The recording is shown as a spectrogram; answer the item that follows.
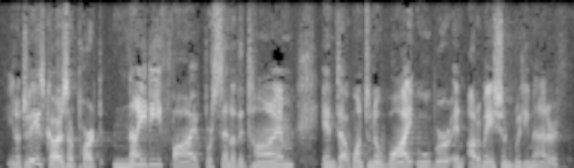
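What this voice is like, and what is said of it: Speaker's own accent while reading. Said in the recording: “whenever I read, my accent comes out”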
